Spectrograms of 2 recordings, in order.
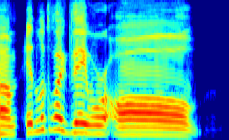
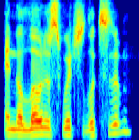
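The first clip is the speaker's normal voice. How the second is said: normal talking voice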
